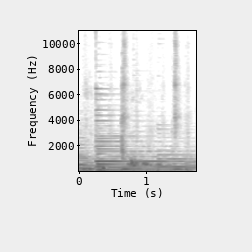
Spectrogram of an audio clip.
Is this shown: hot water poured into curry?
no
